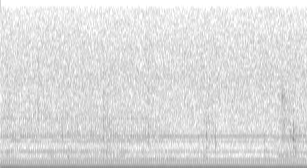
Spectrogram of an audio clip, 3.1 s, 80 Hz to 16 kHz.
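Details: Mazda Solair 251 street luminaire (1987) with a sodium lamp, tested without its diffuser bowl: constant low mains hum with a firm, steady tone that never wavers. This is the ordinary ballast buzz while the lamp warms up, so it is normal.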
